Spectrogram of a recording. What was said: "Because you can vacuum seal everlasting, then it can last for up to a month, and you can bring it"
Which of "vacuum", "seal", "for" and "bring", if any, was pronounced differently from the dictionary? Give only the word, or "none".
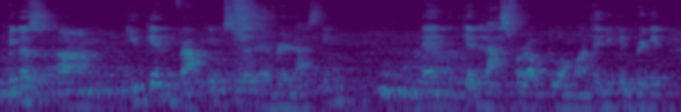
vacuum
